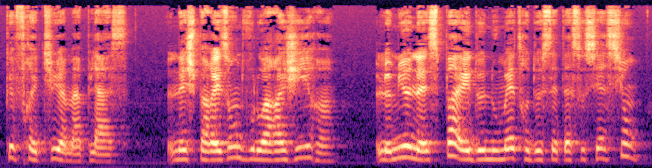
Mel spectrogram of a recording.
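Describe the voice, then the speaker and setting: A woman's voice: mid-range voice, moderate pace, dark tone, close to an everyday voice. A woman reading the part of an earnest, idealistic young male miner leader who speaks in a pleading way, in an audiobook. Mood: searching.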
